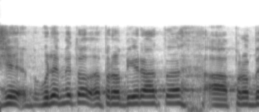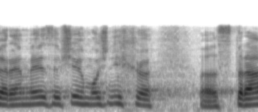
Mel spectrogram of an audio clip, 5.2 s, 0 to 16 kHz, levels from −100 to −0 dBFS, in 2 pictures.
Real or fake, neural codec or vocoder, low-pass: fake; codec, 16 kHz, 16 kbps, FunCodec, trained on Chinese and English, 50 frames a second; 7.2 kHz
